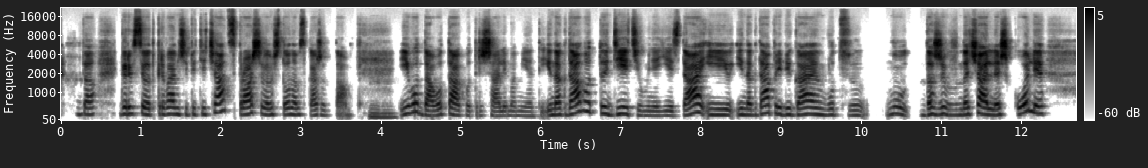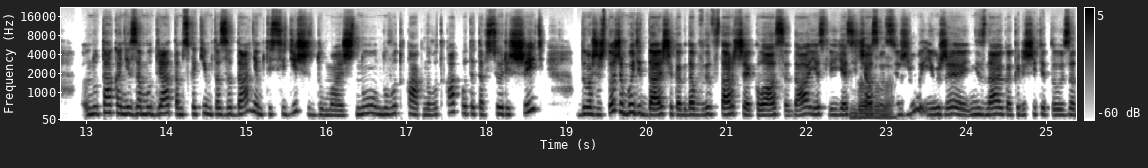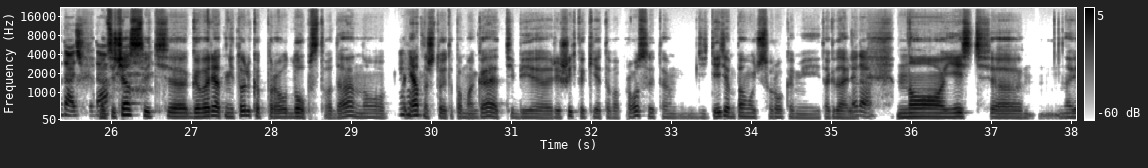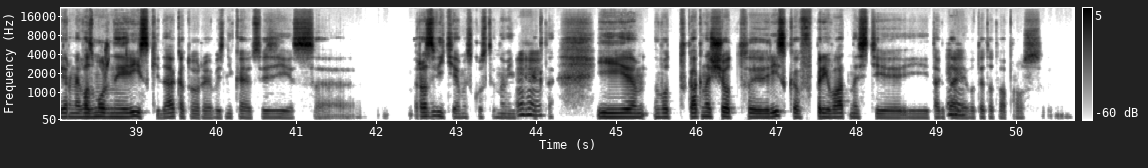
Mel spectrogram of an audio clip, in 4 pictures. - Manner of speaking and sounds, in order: grunt
- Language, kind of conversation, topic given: Russian, podcast, Как вы относитесь к использованию ИИ в быту?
